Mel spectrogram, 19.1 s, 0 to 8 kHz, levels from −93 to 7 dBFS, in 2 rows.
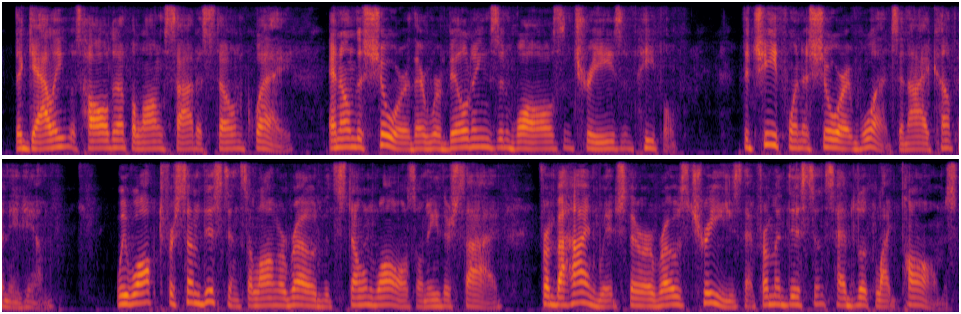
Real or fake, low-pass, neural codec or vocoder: fake; 7.2 kHz; codec, 16 kHz, 4.8 kbps, FACodec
